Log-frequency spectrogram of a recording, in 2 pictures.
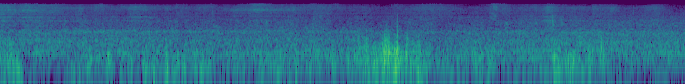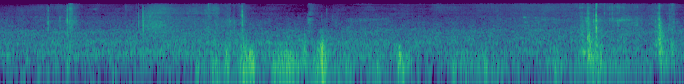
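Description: Wind buffeting the microphone outdoors, a steady low rumble, with a few faint knocks from handling and footsteps scattered through it.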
